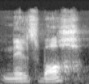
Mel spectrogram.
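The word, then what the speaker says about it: Niels Bohr: bor no O sea creo que en danés se pronuncia nels bor y de Einstein Entonces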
